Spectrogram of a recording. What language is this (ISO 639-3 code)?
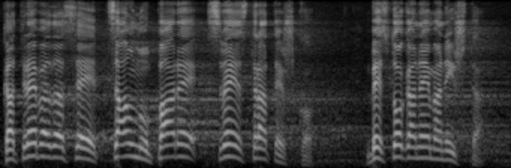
srp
